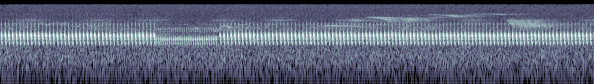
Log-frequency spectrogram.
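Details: Steady fast churr of a European nightjar (Caprimulgus europaeus), a rattling trill held for seconds, with one half-second shift to a lower, softer pitch midway, then the full churr again. Faint thin high notes are in the background.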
